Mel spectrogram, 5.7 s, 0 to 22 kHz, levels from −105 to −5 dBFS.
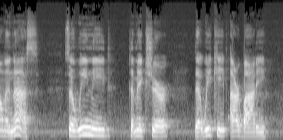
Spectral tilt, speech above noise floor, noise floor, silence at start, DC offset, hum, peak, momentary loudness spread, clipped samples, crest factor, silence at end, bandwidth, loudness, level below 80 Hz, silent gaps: -5.5 dB/octave; 32 dB; -45 dBFS; 0 s; under 0.1%; none; 0 dBFS; 13 LU; under 0.1%; 16 dB; 0.3 s; 12.5 kHz; -15 LUFS; -62 dBFS; none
